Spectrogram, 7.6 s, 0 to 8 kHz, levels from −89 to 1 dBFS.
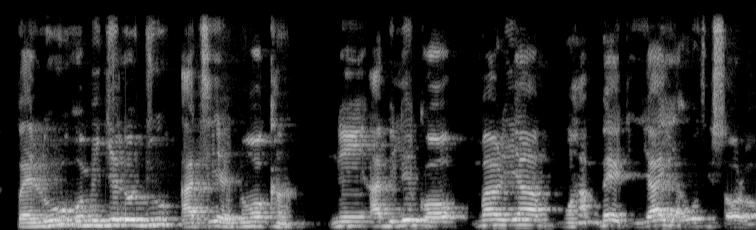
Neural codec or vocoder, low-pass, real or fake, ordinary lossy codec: none; 7.2 kHz; real; none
